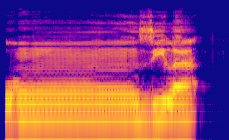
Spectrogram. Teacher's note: kita membaca nun mati menghadapi zai itu harus tipis. Tarik bibir kita. Ungzila, tarkik ya.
